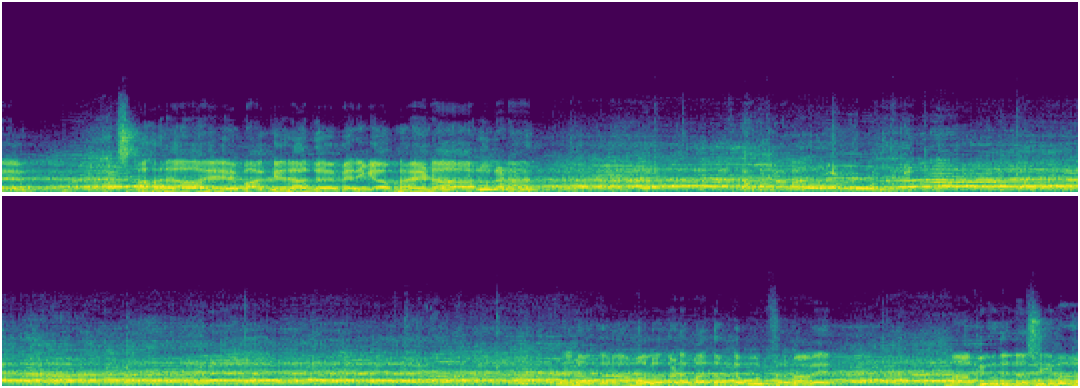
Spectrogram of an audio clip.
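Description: A crowd of men beats their chests in rhythm.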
